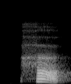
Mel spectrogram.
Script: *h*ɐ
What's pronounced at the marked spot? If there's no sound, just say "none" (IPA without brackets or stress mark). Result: h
